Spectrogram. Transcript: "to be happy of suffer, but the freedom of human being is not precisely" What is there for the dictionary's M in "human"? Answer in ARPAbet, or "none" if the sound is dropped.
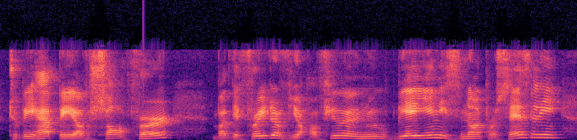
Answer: none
